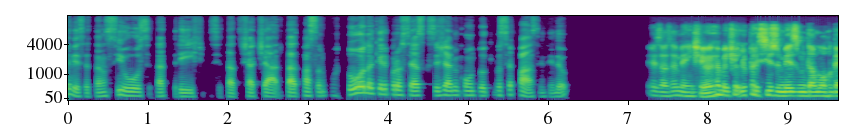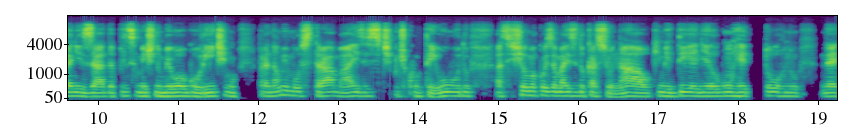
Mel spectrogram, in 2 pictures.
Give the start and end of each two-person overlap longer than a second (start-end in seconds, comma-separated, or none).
none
